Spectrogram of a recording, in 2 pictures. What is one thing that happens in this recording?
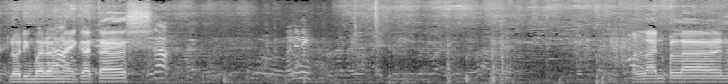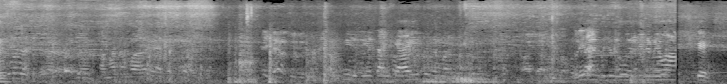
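Plastic coolers and bags thump onto a boat's floor.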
